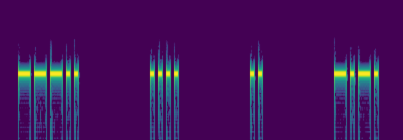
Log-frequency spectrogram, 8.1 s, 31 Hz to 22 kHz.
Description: Morse code, heard as a keyed tone, about 15 wpm, spaced as for 5 wpm, 700 Hz. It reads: 8HIC
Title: USA Call Signs - 5 Characters - 6x Character Spacing - 15wpm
